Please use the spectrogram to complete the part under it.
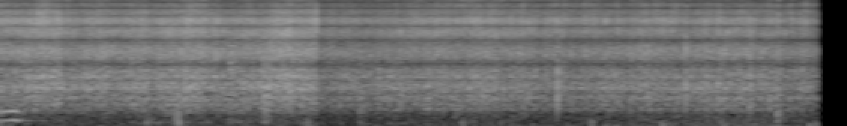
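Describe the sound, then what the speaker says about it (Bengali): Masala with chopped tomato sizzling steadily in a pan, a loud close hiss with occasional pops and faint stirring that holds even before stopping abruptly. "টমাটো কুচি দিয়ে দিচ্ছি দিয়ে মশলাটাকে ভালো করে কষিয়ে নিচ্ছি"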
